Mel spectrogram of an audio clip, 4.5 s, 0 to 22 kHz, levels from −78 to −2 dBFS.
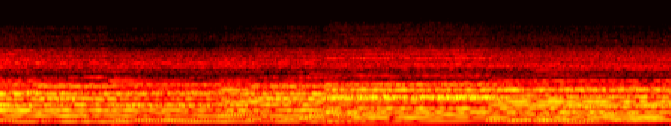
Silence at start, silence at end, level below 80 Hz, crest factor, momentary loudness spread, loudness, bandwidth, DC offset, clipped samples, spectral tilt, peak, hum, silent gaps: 0 s; 0 s; -66 dBFS; 14 dB; 4 LU; -26 LUFS; 13.5 kHz; under 0.1%; under 0.1%; -6 dB/octave; -12 dBFS; none; none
